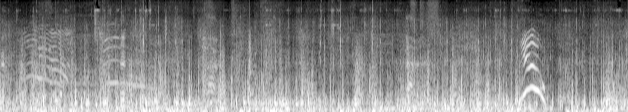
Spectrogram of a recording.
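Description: A horse canters on a trail ride in Cardrona, New Zealand, hooves drumming steadily under heavy wind buffeting the microphone, while riders talk and one lets out a sharp whoop near the end.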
